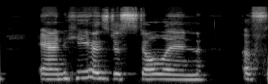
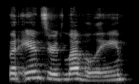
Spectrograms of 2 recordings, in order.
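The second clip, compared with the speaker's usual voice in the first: ordinary delivery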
